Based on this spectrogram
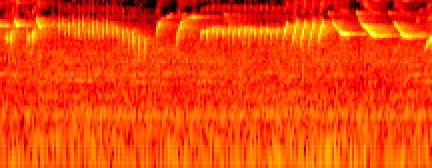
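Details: Canary singing as a shama tutor, with fast rattling trills repeated steadily, long buzzy rolls and a few sweeping whistled slurs, all high-pitched and unbroken.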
